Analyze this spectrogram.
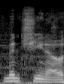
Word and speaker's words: Minccino: naming them Kratos is pretty funny I heard men shot yeah Minccino sorry I could totally see how I could mispronounce it or say it make it sound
